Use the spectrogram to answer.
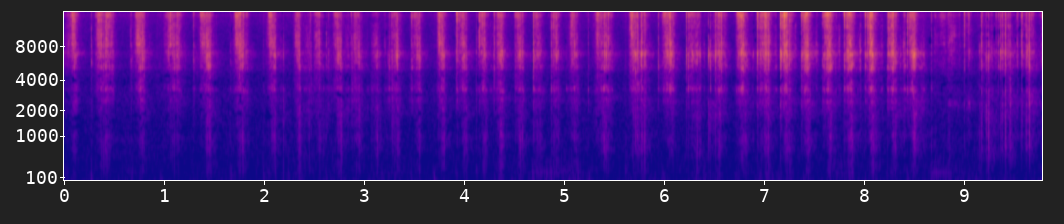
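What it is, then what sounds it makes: Bar of soap scratched with nails. Long painted nails scratch a solid white, palm-sized oval bar of soap held close to the microphone. A fast, uneven run of short, dry scratching strokes is heard, each a bright, hissy rasp with almost no low end and no ringing after.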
